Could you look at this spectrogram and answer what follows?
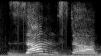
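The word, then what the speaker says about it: Samstag: सो एस in German gives the sound of ji. Correct. So this word will be रेड एज जमस्टग।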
